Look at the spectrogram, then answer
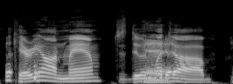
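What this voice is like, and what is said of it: Earnest, mild country accent Superman. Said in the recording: “with like a really earnest, mild country accent ... Clark Kent with a country accent”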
